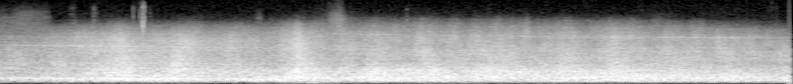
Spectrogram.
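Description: airplane flying overhead

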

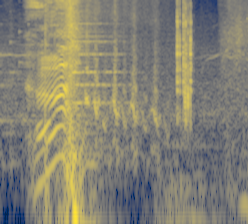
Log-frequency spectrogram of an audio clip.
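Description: dice being rolled

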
